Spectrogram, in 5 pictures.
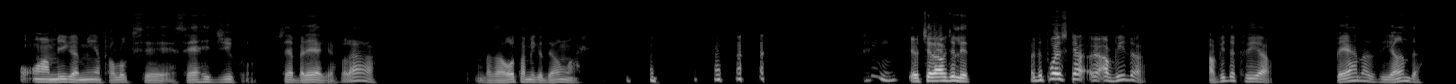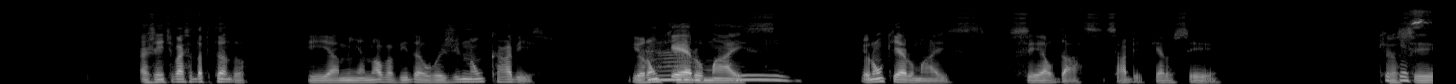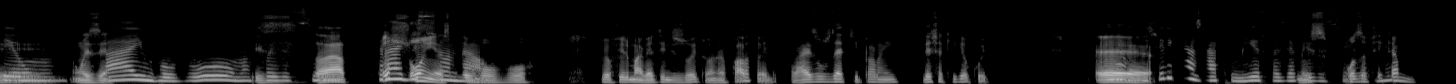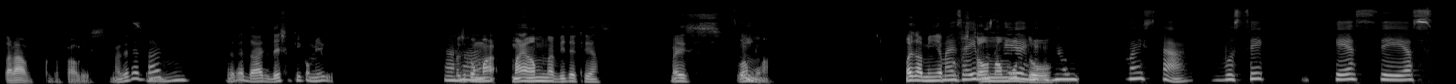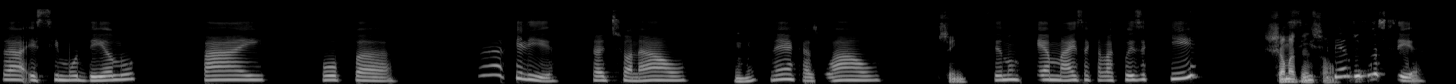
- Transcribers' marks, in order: laugh; other background noise; tapping
- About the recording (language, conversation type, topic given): Portuguese, advice, Como posso separar, no dia a dia, quem eu sou da minha profissão?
